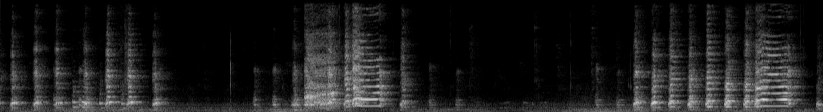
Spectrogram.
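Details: Chickens, hens and roosters together: rapid series of sharp clucks, a loud harsh drawn-out squawk in the middle, then another fast run of clucks building to a cackle, with a steady low hum beneath.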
